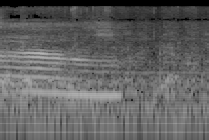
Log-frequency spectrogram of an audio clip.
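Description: A woman's drawn-out exclamation of delight, one long vowel gliding gently down in pitch and fading out about a second in.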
